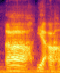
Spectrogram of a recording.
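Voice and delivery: ordinary delivery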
